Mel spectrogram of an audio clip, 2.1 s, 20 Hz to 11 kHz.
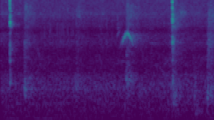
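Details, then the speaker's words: Hyundai HYM530SPE lawnmower after adjusting the operator presence control: the engine-brake safety switch gives crisp, paired clicks as the bail is pulled and released. The switch is working correctly. "so when I pull on the OPC you'll probably hear the switch click yeah we can hear it clicking"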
